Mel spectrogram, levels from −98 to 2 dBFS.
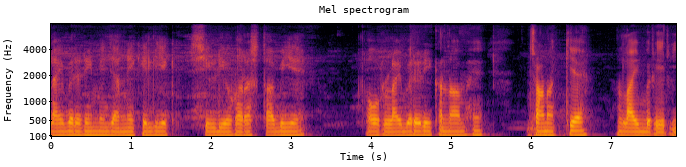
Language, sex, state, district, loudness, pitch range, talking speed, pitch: Hindi, male, Uttar Pradesh, Muzaffarnagar, -24 LUFS, 105-110 Hz, 145 wpm, 105 Hz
